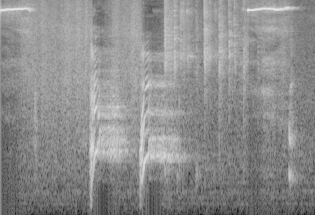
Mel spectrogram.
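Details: Two loud, ringing barks from Callie the poodle come close together, followed by softer yips and a high electronic whine in the background.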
